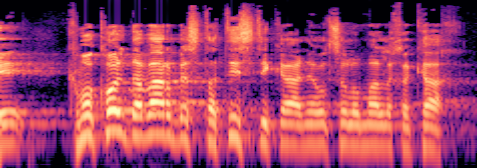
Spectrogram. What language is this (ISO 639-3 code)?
heb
